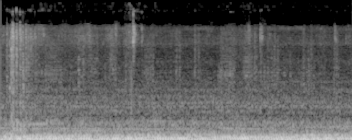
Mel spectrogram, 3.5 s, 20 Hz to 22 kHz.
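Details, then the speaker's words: Mercedes W210 at idle: steady low hum from the power steering pump with heavy steering, appearing after the first few minutes of driving. "Гур начал гудеть, и руль стал тяжёлым."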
